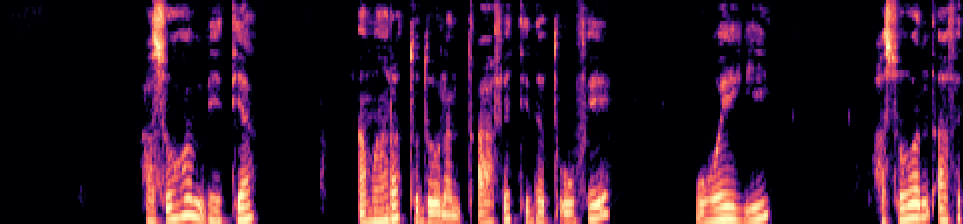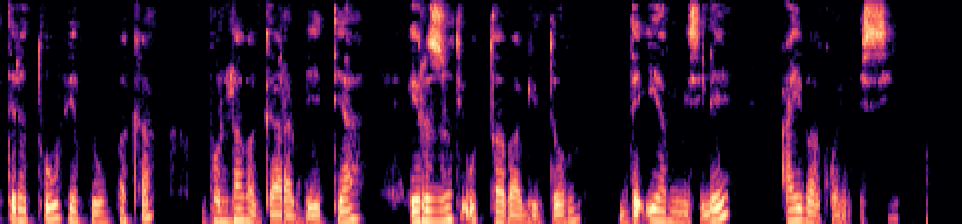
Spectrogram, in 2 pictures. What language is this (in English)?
Wolaytta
